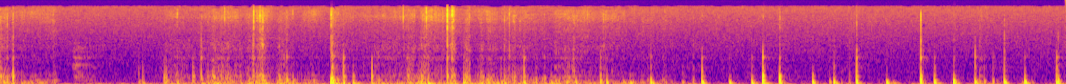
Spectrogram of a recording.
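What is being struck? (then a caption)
Round cork trivet. Long pointed acrylic nail tips tap on a large, thin, flat, round solid cork trivet held flat. A dense, muffled patter of soft, low, dull taps gives way to separate, quicker knocks with almost no ring.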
